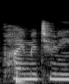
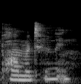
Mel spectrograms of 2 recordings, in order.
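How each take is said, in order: First: The name begins with a 'pie' sound. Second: The name begins with a 'pal' sound. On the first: "That's why I made sure I said it this time" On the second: "I always say Palmatooning"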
